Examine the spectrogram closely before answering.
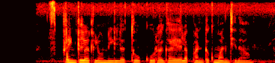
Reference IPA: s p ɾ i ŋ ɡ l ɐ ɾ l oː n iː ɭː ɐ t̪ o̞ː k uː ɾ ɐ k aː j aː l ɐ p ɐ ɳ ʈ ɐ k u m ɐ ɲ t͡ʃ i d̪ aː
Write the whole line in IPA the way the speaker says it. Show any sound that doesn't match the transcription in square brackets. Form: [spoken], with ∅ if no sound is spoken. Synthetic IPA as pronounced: s p ɾ i ŋ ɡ l ɐ ɾ l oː n iː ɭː ɐ t̪ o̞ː k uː ɾ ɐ [ɡ] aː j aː l ɐ p ɐ ɳ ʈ ɐ k u m ɐ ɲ t͡ʃ i d̪ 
